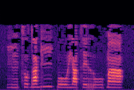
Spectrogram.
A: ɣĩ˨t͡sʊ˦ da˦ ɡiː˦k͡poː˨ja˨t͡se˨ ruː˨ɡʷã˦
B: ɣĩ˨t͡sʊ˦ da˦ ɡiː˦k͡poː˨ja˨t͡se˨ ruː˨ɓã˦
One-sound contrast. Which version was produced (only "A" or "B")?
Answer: B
